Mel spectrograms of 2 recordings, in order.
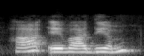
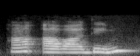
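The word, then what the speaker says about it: הָעֲבָדִים: Ha evadium. No, ma'am. You are trying to pronounce this ayin. Ayin is silent. So ha, va, dim. Ha avadim.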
